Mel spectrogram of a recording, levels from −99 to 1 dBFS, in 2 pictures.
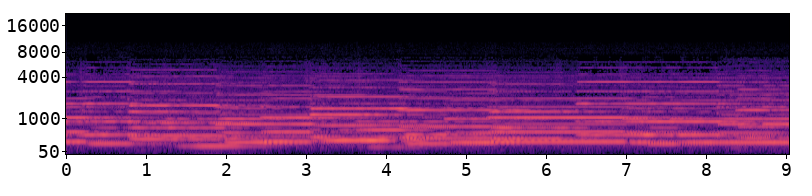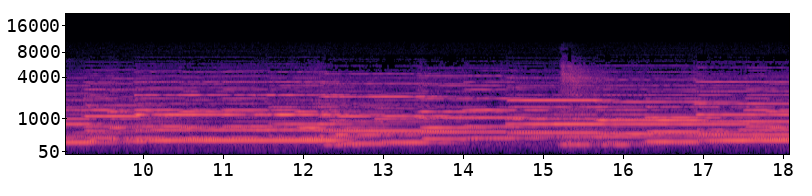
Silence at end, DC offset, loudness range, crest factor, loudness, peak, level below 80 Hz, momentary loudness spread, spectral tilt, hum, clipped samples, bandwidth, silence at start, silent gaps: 0 s; under 0.1%; 3 LU; 12 dB; -35 LUFS; -22 dBFS; -80 dBFS; 5 LU; -5 dB/octave; none; under 0.1%; 10 kHz; 0 s; none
